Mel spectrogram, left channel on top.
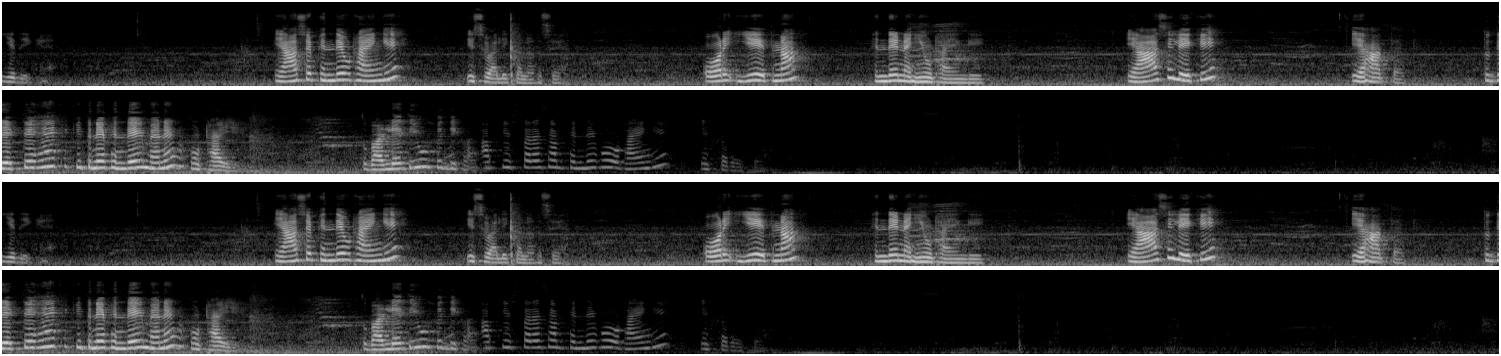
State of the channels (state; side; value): identical; both; correlation 1.00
